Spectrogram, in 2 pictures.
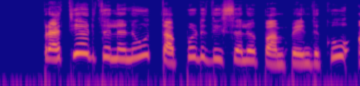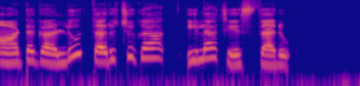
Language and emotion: Telugu, neutral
